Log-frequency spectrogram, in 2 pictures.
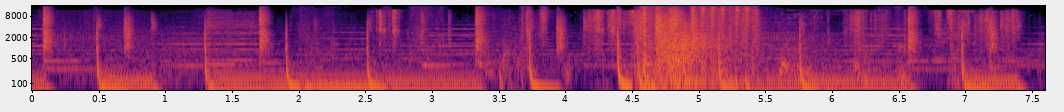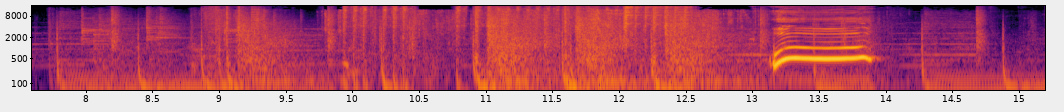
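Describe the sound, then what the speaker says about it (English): Machine pistol gunfire in the Fortnite video game rattles out in rapid repeated bursts separated by short pauses, with a sharp tonal game effect near the end. "You see that machine pistol right now against a sweaty player"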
